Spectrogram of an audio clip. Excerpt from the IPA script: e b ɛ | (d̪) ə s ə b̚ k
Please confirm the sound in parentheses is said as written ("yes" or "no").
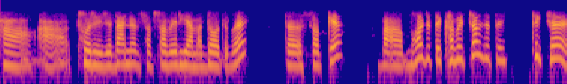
no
